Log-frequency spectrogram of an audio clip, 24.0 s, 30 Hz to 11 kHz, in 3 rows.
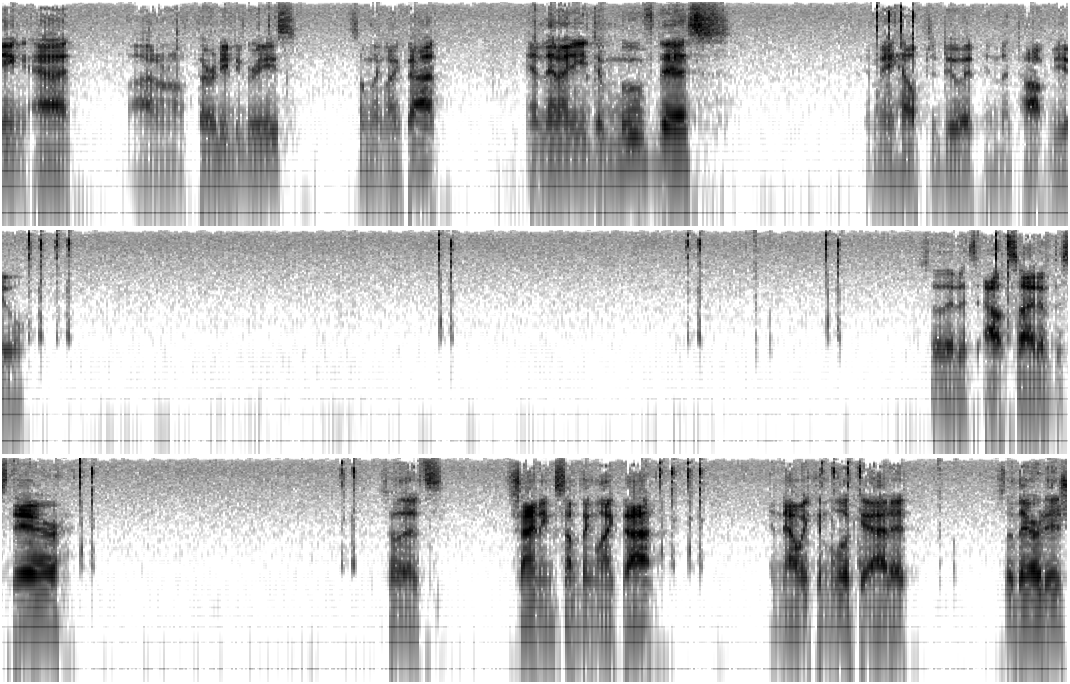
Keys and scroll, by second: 0.8 3, 1.4 0, 2.1 Return.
